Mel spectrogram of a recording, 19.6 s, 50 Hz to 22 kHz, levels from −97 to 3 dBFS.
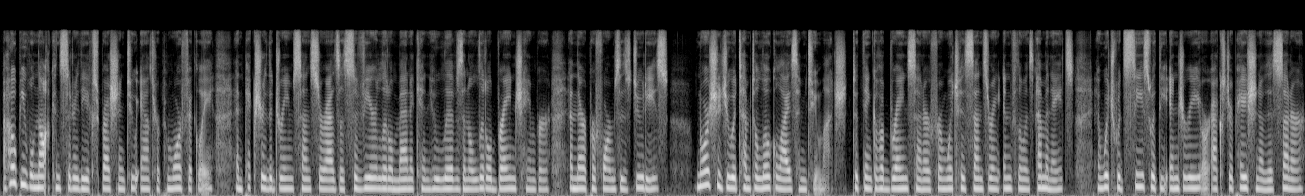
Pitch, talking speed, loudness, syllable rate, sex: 205 Hz, 200 wpm, -18 LUFS, 6.0 syllables/s, female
